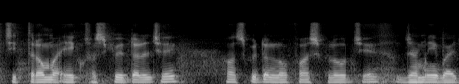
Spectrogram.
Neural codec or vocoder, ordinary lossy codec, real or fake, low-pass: codec, 16 kHz, about 1 kbps, DyCAST, with the encoder's durations; none; fake; 7.2 kHz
